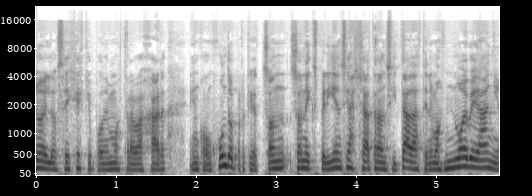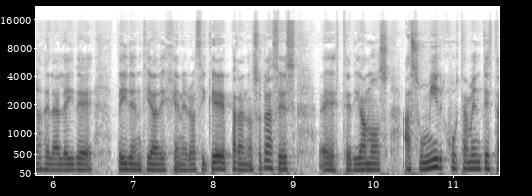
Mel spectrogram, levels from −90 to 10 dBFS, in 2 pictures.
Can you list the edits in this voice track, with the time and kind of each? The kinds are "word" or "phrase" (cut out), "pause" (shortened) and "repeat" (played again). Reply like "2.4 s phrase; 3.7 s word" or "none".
2.8 s word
